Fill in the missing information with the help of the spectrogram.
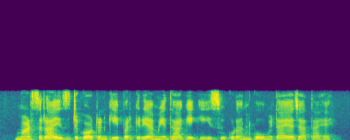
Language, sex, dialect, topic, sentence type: Hindi, female, Garhwali, agriculture, statement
